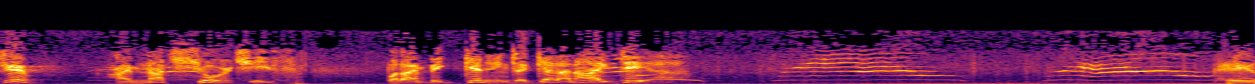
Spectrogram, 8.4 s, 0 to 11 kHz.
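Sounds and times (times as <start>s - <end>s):
speech: 0.0s - 4.6s, 8.2s - 8.3s
low steady hum: 0.0s - 8.3s
black cat mewing plaintively on a bed: 0.6s - 1.6s, 3.9s - 8.3s.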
